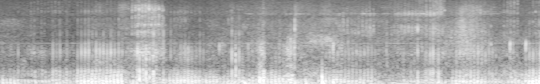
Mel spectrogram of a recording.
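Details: Close cat purring, a low throbbing rumble with rapid even pulses, rising and falling gently in loudness with the breathing, plus a few faint clicks.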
